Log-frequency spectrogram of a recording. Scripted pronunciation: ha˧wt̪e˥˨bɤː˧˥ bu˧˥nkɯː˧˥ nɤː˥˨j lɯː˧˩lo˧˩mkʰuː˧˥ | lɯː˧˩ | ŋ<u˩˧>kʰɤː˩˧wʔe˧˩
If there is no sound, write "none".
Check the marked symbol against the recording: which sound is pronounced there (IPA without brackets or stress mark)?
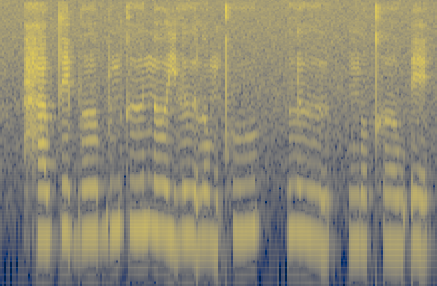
o˩˧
